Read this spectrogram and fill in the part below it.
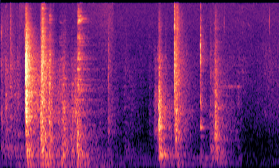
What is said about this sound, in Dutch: denk ik dat hij wel een oh beetje momenteel in gebruik is. Zal ik even kloppen? Ja.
